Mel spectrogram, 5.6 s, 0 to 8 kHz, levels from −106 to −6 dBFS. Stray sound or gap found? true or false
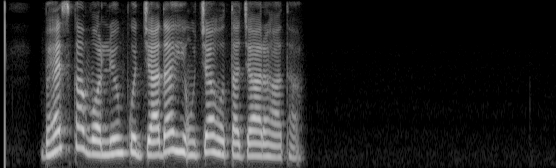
false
